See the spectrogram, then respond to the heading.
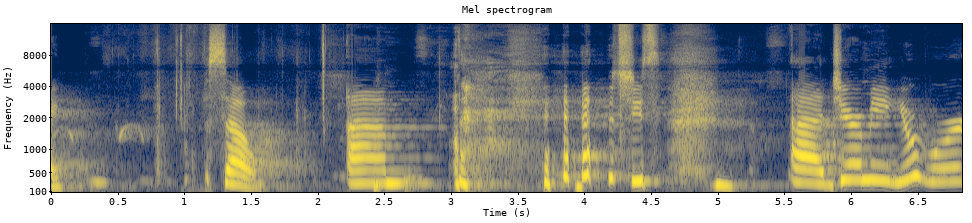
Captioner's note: laughing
